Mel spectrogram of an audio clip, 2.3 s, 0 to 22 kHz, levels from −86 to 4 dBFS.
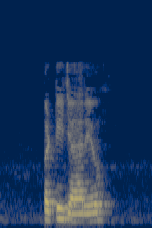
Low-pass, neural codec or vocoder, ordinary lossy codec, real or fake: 7.2 kHz; none; MP3, 48 kbps; real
